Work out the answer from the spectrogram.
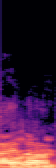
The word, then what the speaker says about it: Bailarina: She's having a tough time pronouncing it, but it's Bailarina.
